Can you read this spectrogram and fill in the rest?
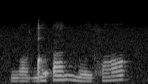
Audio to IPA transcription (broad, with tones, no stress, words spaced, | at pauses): wɑ˩ŋ͡ǃə˧˥ʔa˧˥ nːo˩ɪ̯fɑ˧˥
